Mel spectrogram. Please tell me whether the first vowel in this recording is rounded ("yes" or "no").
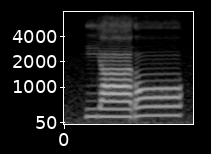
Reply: no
